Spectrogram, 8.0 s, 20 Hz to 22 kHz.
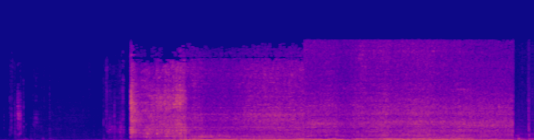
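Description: Mazda MX-5 roadster's four-cylinder petrol engine starting about two seconds in, then revving, its pitch rising and falling.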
